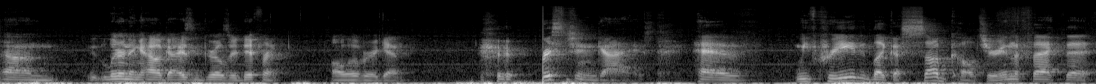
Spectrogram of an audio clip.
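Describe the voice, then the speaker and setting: A man's voice: on the low side, slow pace, long pauses, sharp tone, slight background noise. A young man, a youth pastor, rambling casually in a vlog while stuffy and sniffling from a cold, with lots of fillers and self-mocking laughs. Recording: echoey room.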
